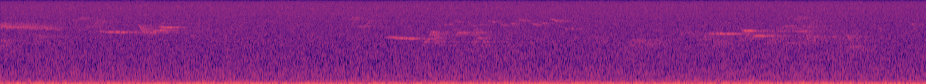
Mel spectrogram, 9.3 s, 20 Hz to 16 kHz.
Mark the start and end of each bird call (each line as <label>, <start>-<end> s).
Orange-crowned Warbler (Leiothlypis celata), 0.0-1.6 s
Hermit Thrush (Catharus guttatus), 0.8-2.5 s
Pacific-slope Flycatcher (Empidonax difficilis), 3.0-4.2 s
Hermit Thrush (Catharus guttatus), 3.6-5.8 s
Hermit Warbler (Setophaga occidentalis), 3.7-7.0 s
Hermit Thrush (Catharus guttatus), 6.8-8.9 s
Pacific-slope Flycatcher (Empidonax difficilis), 7.7-9.0 s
